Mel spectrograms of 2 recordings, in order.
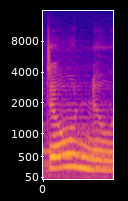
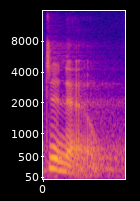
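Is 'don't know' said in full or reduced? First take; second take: full; reduced. First: Don't know is said fully as two words. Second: Don't know is reduced to dunno. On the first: "Instead of" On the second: "you can say"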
